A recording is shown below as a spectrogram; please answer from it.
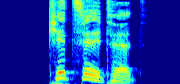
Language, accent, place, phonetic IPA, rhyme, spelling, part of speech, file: German, Germany, Berlin, [ˈkɪt͡sl̩tət], -ɪt͡sl̩tət, kitzeltet, verb, De-kitzeltet.ogg
- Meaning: inflection of kitzeln: 1. second-person plural preterite 2. second-person plural subjunctive II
